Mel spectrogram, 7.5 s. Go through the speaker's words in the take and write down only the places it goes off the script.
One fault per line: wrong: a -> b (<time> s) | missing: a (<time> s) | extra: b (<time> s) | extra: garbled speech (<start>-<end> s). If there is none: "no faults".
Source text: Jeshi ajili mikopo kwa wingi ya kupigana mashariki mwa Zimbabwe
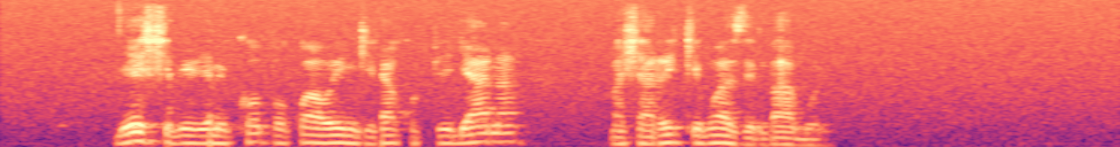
no faults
